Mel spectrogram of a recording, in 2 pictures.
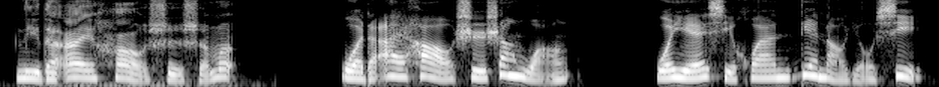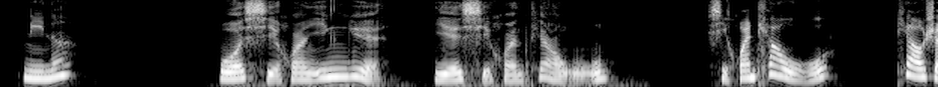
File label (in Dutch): dialoog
